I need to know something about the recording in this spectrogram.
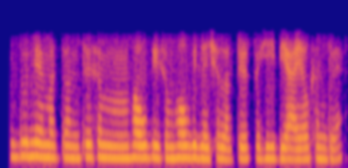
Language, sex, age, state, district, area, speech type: Manipuri, female, 18-30, Manipur, Senapati, urban, conversation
